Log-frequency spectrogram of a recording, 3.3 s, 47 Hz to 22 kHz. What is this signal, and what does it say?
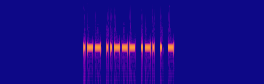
Morse code, heard as a keyed tone, about 48 wpm, 700 Hz. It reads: W2RET
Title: USA Call Signs - 6x Character Spacing - 50wpm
